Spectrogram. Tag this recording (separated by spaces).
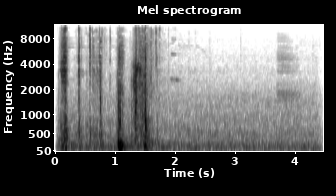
door front-door key lock locking open opening unlock unlocking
